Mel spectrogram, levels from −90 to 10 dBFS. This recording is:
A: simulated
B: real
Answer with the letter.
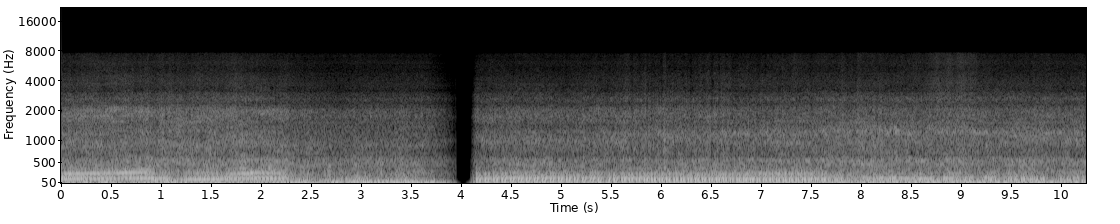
A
